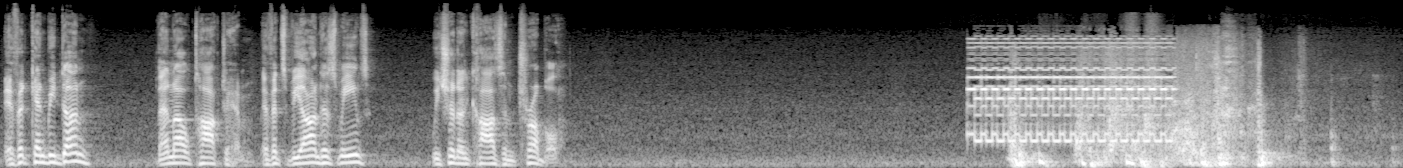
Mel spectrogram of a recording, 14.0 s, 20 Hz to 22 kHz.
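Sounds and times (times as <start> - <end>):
telephone warbling ring: 9.7 - 11.9
handling noise: 9.7 - 14.0.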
